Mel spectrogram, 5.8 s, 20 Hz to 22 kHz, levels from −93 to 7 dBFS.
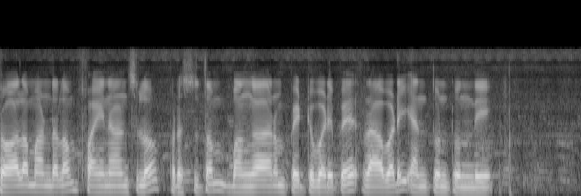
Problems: none marked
